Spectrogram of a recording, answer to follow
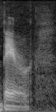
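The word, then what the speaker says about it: Bexar: Also, you may or may not know that our second release is pronounced bear, even though there's an X in the middle of it.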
